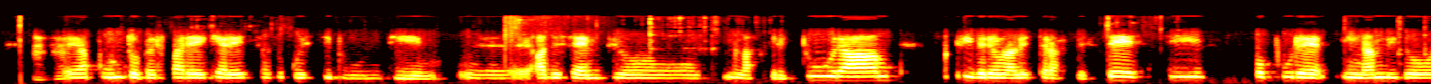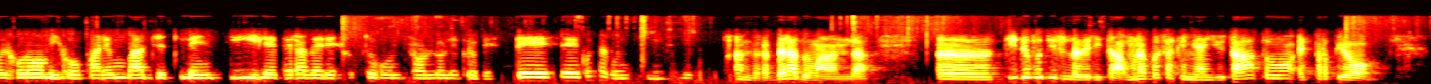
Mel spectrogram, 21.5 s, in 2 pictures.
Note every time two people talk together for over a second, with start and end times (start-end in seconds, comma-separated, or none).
none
